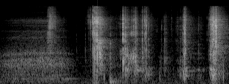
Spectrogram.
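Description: Plastic wrapping being pulled off a new webcam, rustling and then crinkling in several short, sharp bursts.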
